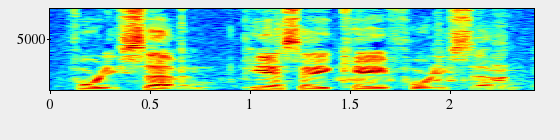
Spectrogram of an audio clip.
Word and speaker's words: PSAK-47: I'm sorry, the PSA-47. PSAK-47. That's how they say it.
